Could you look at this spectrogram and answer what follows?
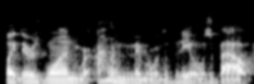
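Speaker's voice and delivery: ordinary talk, nothing marked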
